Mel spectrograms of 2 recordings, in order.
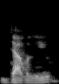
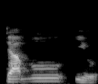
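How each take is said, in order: First: The letter name is said quickly, run together. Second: The letter name is said slowly, in two parts.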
